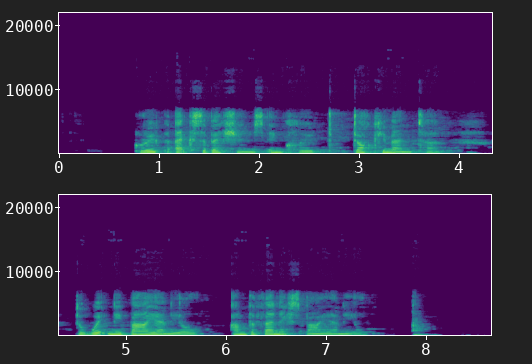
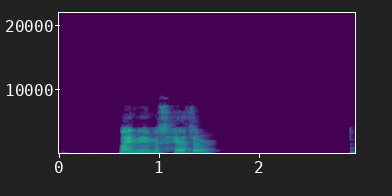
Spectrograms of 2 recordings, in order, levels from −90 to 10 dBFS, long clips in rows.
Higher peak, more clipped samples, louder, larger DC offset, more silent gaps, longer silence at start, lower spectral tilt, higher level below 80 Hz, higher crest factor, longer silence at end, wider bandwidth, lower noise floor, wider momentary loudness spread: first, 0 dBFS vs -12 dBFS; neither; first, -18 LUFS vs -30 LUFS; neither; first, 5.98-6.03 s, 7.69-7.85 s vs none; first, 0.75 s vs 0.6 s; about the same, -4.5 dB/octave vs -3.5 dB/octave; first, -48 dBFS vs -76 dBFS; about the same, 20 dB vs 24 dB; first, 0.65 s vs 0 s; second, 7.2 kHz vs 9 kHz; second, -42 dBFS vs under -90 dBFS; first, 16 LU vs 12 LU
